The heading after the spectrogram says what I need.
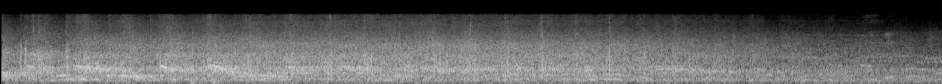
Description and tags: The sound of a football match in a stadium.
game, goal, fans, football, sport, stadium, match, SLB, benfica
